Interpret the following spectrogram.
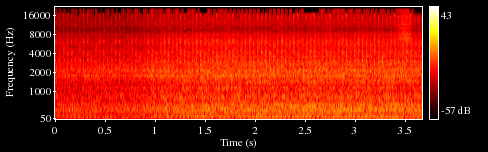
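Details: Toyota Avanza / Daihatsu Xenia petrol, throttle closed: steady idle held by the ISC valve opening slightly, with an even hiss of air drawn through the bypass past the throttle butterfly; normal, healthy idle.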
